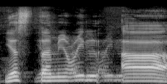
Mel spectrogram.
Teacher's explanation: খাড়া জাবরের জন্য এখানে একালি পরিমাণ টান হবে।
